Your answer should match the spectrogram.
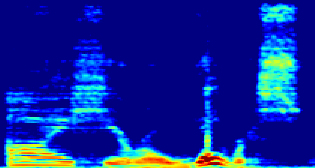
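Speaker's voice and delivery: ordinary delivery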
